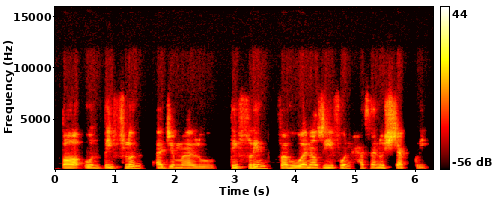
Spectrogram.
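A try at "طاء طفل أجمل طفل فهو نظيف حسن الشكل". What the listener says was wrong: Barakallahu fiik. Barakallahu fiik.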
